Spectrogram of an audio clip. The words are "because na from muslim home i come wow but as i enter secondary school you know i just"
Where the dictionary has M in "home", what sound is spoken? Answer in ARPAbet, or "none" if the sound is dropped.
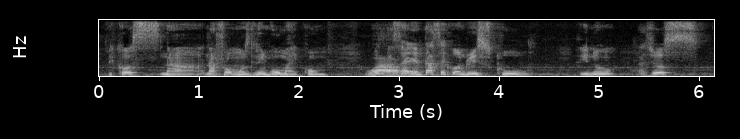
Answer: M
